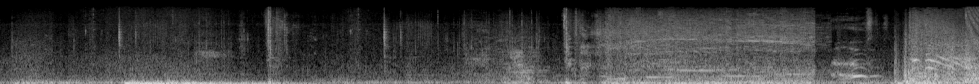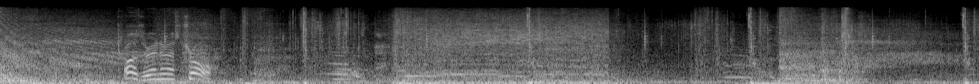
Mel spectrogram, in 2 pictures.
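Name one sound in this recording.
A dragon roars.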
